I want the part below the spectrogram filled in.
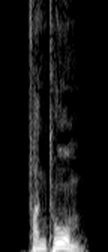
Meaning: phantom
- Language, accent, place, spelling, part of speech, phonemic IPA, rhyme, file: German, Germany, Berlin, Phantom, noun, /fanˈtoːm/, -oːm, De-Phantom.ogg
